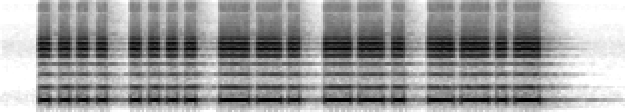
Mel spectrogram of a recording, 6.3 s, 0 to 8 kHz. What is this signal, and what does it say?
Morse code, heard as a buzzer, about 13 wpm, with room echo. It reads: HHGGQ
